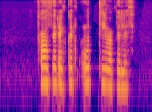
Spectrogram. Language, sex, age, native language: Icelandic, female, 20-29, Icelandic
